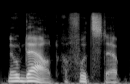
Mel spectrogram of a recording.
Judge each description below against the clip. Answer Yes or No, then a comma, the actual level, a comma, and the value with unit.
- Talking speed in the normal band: Yes, average, 185 wpm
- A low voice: Yes, low, 125 Hz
